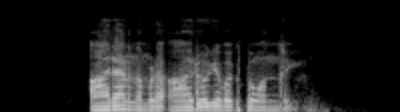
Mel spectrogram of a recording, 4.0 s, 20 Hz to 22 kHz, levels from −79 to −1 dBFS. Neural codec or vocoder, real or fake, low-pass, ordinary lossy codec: none; real; 10.8 kHz; Opus, 24 kbps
